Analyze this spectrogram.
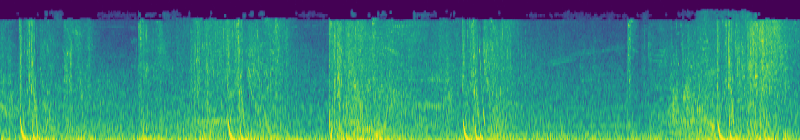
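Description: Energy blasts zap with falling whistles.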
